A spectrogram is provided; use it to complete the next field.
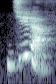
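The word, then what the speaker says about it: giraffe: জি এর পরে ই আছে, এখানেও তাই জেম, জেম, জি এর উচ্চারণ G plus E. জিরাফ, জিরাফ, জি আছে তারপর আই আছে, তাই এখানে জয়ের উচ্চারণ জিরাফ, জি প্লাস আই।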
